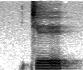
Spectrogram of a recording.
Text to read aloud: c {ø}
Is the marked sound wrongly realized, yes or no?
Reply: yes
